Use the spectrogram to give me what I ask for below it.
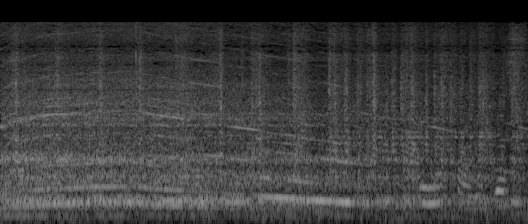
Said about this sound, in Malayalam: നമുക്ക് ഇതിനെ ഒന്ന് മിക്സിയിൽ പ്യൂരി ചെയ്യാം.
